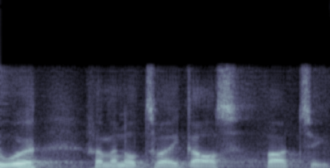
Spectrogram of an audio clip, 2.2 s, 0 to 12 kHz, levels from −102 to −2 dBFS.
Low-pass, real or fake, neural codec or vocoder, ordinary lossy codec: 7.2 kHz; fake; codec, 16 kHz, about 1 kbps, DyCAST, with the encoder's durations; none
